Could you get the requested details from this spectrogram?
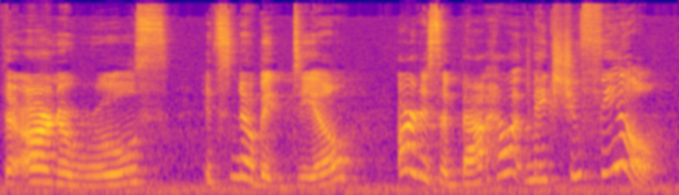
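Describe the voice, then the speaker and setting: A laid-back male cartoon cat with a breezy, sing-song delivery, as a woman puts him on. His voice jumps well above her own and comes out loud and lively. The recording carries a steady hiss behind it. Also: high-pitched, measured pace, voice pushed up, full character voice. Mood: confident. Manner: upbeat, easygoing, sing-song.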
